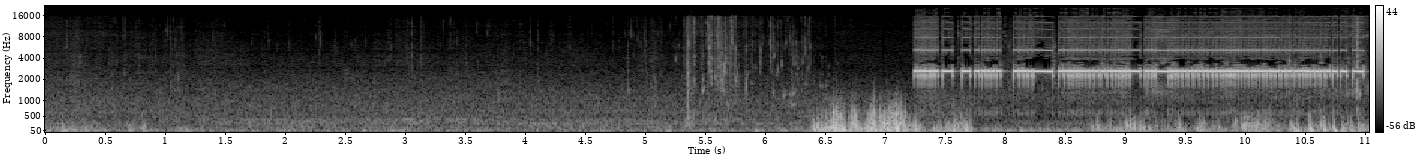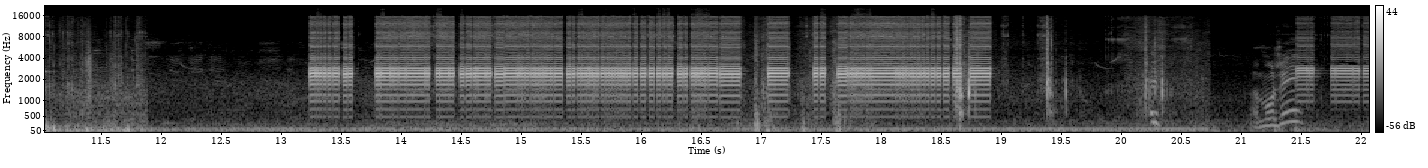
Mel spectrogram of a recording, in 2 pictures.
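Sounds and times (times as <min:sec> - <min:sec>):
high bite alarm tone: 0:07.2 - 0:11.0, 0:13.2 - 0:18.9, 0:21.4 - 0:22.0
lower buzzy bite alarm tone: 0:07.2 - 0:11.0, 0:13.2 - 0:18.9, 0:21.5 - 0:22.0.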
